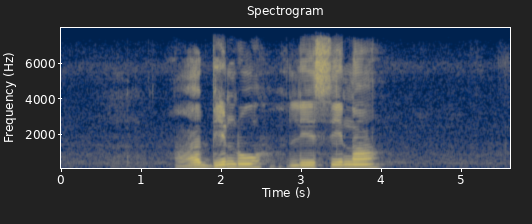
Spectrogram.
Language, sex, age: Venda, male, 33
